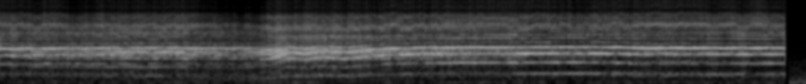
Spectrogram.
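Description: Film background score: one long held note with several overtones, wavering briefly about three seconds in and then held again, cutting off just before the end.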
